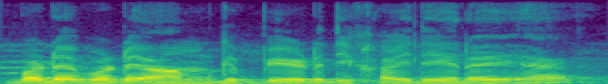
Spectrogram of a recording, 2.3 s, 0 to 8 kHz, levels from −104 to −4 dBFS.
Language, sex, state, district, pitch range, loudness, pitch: Hindi, male, Uttar Pradesh, Shamli, 135-155 Hz, -16 LUFS, 145 Hz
